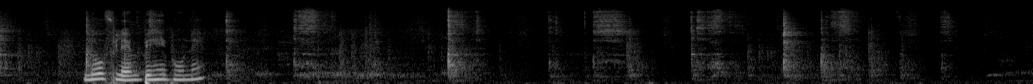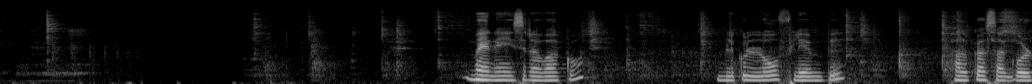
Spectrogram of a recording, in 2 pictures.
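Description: A metal spatula scrapes and stirs in a frying pan.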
